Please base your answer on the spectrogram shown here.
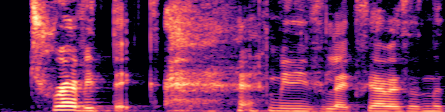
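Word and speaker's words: Trevithick: Y el hombre que lo inventa se llama Richard Treivic, perdón, lo pronuncié mal. Richard Trevitic.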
